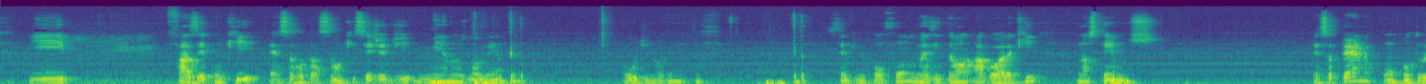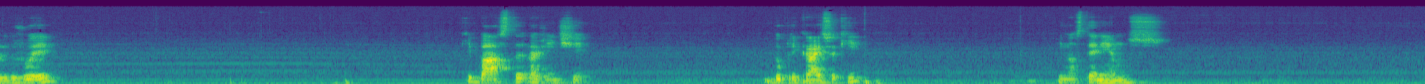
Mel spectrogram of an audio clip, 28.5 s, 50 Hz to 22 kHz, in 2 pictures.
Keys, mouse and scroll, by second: 1.8 click, 3.3 click, 4.3 -, 4.7 9, 5.1 Return, 6.8 click, 7.6 9, 7.9 Return, 11.3 click, 11.8 g, 13.2 click, 13.9 click, 14.1 g, 16.6 Escape, 17.4 click, 17.6 g, 20.7 click, 21.4 click, 22.9 shift+d, 24.2 click, 26.6 click.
